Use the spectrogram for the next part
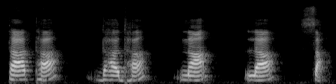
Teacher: ಧ ನ ಲ ಸ ಈ ಅಕ್ಷರಗಳನ್ನ ನಾವು ಹೇಳುವಾಗ ಹಲ್ಲಿನ ಸಹಾಯವನ್ನು ಪಡೆದುಕೊಳ್ಳುತ್ತೇವೆ ಅಂದ್ರೆ ಇವುಗಳು ಹಲ್ಲುಗಳ ಸಹಾಯದಿಂದ ಹುಟ್ಟುತ್ತವೆ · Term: ದಂತ್ಯ ವರ್ಣಗಳು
